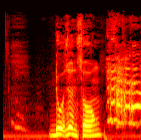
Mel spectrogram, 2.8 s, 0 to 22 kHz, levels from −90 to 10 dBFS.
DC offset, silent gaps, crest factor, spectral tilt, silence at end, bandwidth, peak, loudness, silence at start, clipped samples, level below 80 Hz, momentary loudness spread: under 0.1%; none; 14 dB; -6 dB/octave; 0 s; 15 kHz; 0 dBFS; -13 LUFS; 0.3 s; under 0.1%; -48 dBFS; 8 LU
